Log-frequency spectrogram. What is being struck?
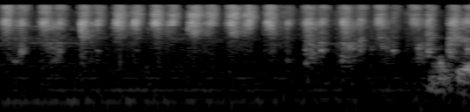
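Leather shoe brushed with a bristle shoe brush.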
